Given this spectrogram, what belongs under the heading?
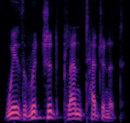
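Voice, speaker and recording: A man's voice: mid-range voice, sing-song, moderate pace, darkish tone, no room sound, studio quality. A man voicing a grim, battle-worn medieval knight with solemn, emphatic archaic speech. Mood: insistent.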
